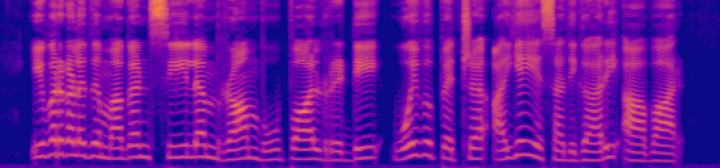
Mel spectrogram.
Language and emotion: Tamil, neutral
